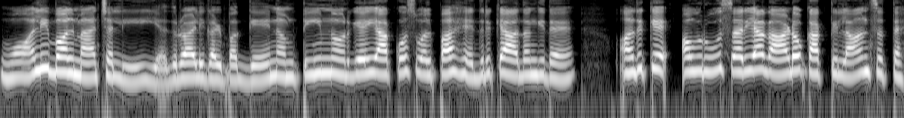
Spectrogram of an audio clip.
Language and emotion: Kannada, fearful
